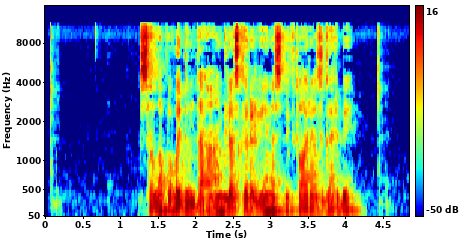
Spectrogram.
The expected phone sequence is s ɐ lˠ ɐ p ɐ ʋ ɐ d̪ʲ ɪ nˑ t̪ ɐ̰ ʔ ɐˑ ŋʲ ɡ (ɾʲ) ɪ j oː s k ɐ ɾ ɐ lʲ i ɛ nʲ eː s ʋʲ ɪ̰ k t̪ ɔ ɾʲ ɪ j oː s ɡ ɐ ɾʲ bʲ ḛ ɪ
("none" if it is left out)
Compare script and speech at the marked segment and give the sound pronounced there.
lʲ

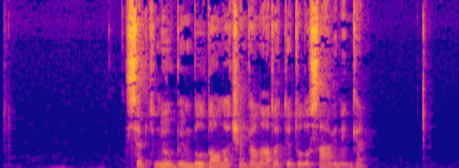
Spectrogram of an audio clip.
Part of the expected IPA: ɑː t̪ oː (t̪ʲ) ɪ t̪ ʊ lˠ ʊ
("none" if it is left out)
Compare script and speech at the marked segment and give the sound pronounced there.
t̪ʲ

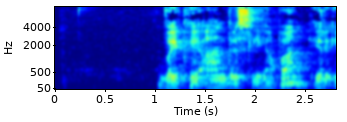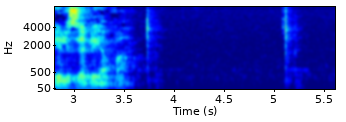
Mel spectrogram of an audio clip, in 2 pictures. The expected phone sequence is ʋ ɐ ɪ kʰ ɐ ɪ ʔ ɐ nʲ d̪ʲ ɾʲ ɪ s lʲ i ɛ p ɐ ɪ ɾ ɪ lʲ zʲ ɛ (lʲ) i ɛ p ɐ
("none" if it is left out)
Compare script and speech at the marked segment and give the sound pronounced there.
lʲ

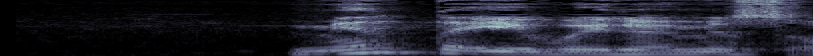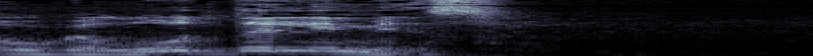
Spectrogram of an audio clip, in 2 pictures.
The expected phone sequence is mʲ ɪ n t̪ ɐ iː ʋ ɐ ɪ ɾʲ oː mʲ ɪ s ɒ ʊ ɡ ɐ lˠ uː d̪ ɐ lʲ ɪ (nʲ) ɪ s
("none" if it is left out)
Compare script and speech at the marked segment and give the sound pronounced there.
mʲ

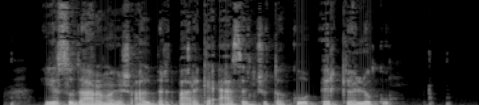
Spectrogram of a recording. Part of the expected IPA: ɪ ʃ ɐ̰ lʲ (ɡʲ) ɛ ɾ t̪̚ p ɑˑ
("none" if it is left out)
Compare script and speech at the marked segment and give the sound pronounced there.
bʲ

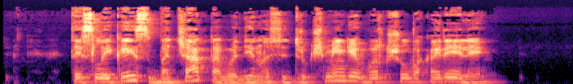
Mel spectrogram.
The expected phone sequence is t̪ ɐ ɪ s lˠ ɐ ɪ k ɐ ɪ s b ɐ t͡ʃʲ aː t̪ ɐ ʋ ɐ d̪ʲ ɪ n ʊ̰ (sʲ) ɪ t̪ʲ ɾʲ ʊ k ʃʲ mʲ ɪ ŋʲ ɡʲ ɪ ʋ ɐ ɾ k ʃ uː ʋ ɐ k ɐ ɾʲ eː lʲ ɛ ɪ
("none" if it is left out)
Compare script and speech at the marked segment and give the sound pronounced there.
sʲ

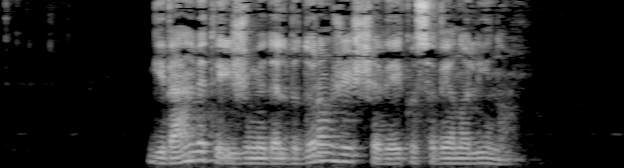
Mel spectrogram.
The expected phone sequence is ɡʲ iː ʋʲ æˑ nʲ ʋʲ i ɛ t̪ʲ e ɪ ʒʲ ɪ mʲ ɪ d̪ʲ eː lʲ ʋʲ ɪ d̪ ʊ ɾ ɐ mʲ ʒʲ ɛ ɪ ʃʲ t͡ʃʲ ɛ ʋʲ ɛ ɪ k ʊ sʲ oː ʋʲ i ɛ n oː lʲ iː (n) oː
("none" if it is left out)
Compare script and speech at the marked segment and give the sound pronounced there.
n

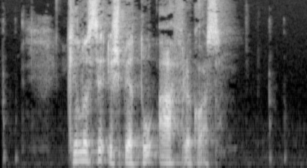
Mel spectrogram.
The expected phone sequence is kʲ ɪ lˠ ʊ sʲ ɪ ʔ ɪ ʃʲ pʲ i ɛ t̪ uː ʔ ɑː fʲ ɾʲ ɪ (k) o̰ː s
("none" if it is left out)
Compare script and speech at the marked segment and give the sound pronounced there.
k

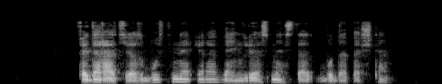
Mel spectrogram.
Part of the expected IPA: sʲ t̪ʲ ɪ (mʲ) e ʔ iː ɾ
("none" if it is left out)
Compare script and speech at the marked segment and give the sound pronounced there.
nʲ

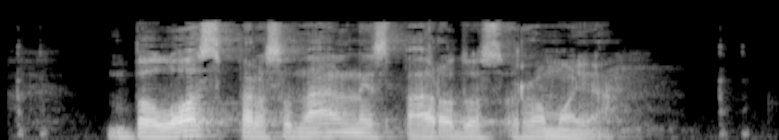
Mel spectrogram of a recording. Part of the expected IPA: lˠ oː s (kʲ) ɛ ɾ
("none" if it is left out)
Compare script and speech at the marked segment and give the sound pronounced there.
pʲ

